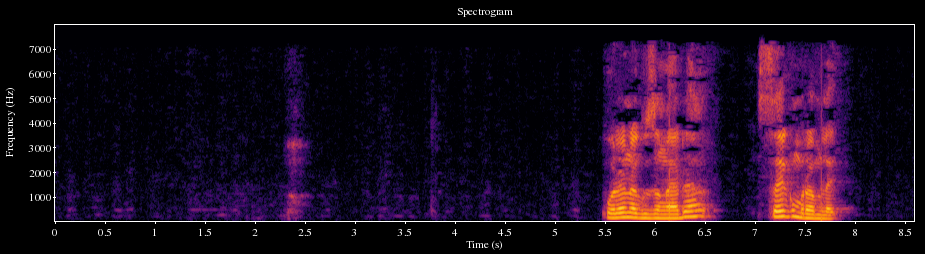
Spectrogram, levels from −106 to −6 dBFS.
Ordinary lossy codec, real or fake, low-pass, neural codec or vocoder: AAC, 32 kbps; real; 7.2 kHz; none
